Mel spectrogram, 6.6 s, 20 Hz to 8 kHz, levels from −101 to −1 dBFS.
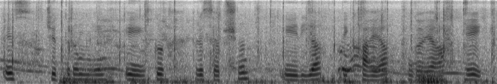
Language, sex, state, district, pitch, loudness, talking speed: Hindi, female, Madhya Pradesh, Dhar, 135 Hz, -19 LUFS, 80 wpm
